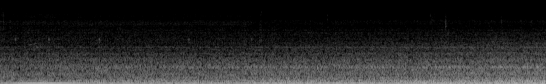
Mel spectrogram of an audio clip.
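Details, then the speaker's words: 2000 Acura 3.2 TL at idle with air conditioning on, after replacing camshaft and crankshaft position sensors for misfire codes and rough idle: steady low hum, no squeal or chirp from the AC belt; sounds healthy. "Air conditioner belt sounds good. I don't hear any squealing."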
